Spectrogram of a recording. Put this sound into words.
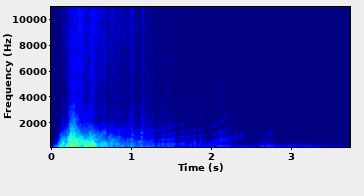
peeling tape off of a masking tape roll (reverse/pitch manipulated)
